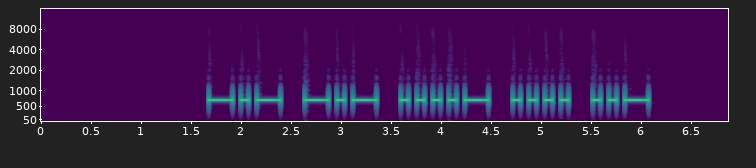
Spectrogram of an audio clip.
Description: Morse code, heard as a keyed tone, about 15 wpm, 700 Hz. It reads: KK4HU
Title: USA Call Signs - 5 Characters - Repeated 3x - 15wpm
